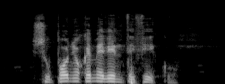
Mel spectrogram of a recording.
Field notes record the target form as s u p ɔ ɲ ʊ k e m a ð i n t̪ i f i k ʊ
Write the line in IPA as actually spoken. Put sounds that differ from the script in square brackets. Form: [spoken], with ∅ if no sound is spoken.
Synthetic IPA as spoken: s u p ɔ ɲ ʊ k e m [e] ð [e] n t̪ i f i k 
